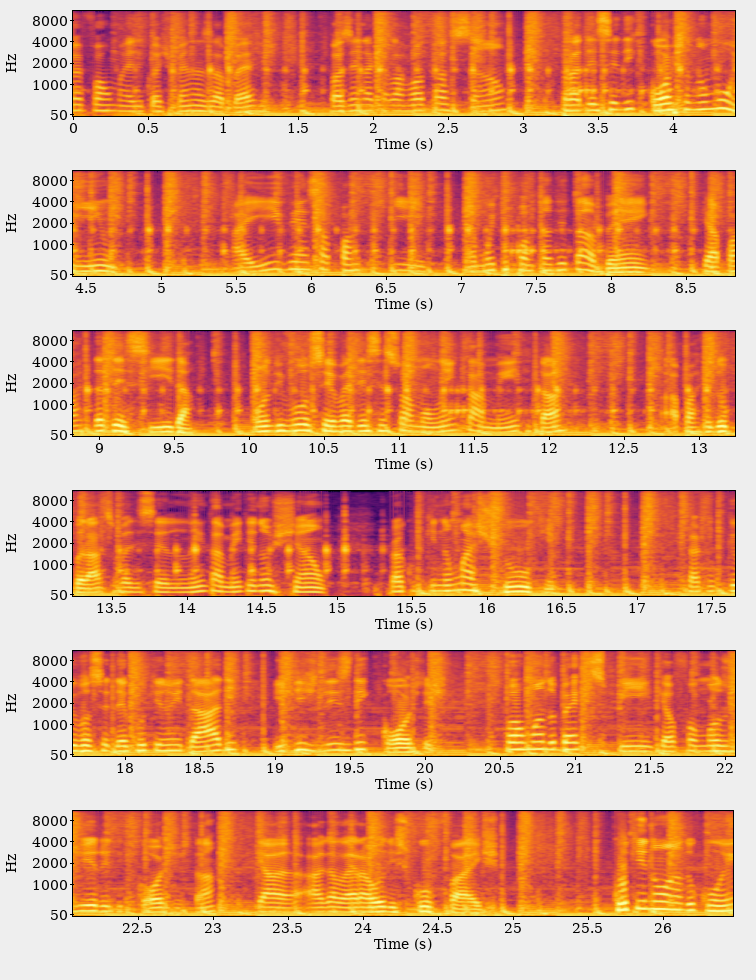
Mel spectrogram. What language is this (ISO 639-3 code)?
por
